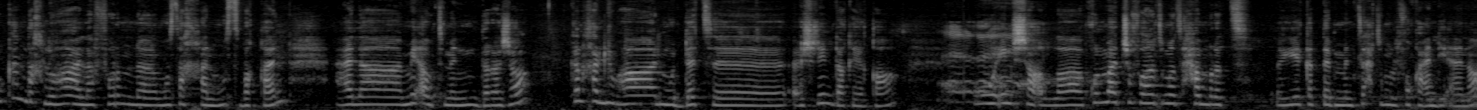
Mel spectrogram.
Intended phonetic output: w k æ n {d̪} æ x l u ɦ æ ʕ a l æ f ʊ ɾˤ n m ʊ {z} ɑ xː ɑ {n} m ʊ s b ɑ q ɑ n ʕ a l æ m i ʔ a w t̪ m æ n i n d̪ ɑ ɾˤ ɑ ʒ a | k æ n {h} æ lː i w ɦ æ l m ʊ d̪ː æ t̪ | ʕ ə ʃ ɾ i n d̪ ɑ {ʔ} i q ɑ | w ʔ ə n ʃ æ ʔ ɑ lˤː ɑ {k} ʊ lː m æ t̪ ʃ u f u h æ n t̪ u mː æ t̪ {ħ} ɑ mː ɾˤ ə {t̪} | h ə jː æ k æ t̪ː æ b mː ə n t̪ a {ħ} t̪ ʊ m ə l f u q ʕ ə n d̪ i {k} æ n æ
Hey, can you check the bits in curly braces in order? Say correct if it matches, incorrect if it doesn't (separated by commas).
correct, incorrect, correct, incorrect, incorrect, correct, correct, correct, correct, incorrect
